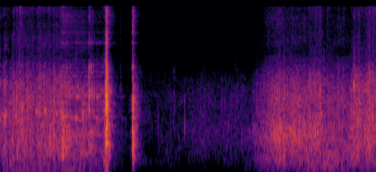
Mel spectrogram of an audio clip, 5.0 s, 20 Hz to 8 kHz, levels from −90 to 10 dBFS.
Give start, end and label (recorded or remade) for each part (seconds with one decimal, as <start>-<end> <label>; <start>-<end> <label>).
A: 0.0-0.8 recorded; 0.8-1.9 remade; 1.9-5.0 recorded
